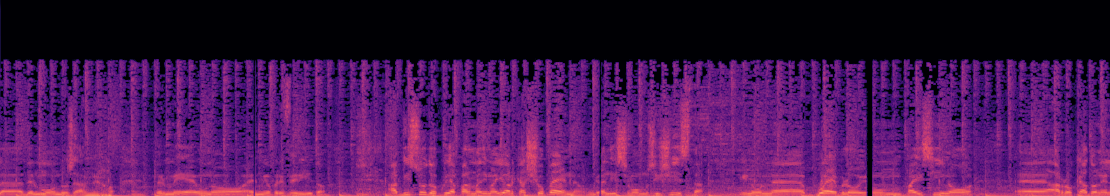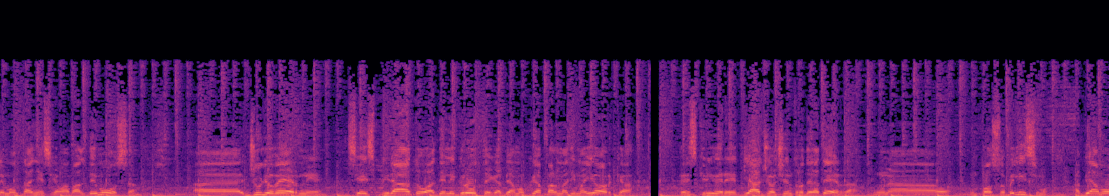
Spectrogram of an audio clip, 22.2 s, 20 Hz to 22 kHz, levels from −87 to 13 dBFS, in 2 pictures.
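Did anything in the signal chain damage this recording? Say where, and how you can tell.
Yes. The driver or buffer stage dropped blocks of digital silence, four times: 2.53 to 2.55 s, 5.99 to 6.01 s, 8.66 to 8.73 s and 17.60 to 17.69 s. The first two last 23 ms each, which fits a missed 1024-sample buffer. The others run 70 ms and 93 ms, about three and four buffers' worth. The output wasn't refilled in time, so the sound drops straight to silence and back with no fade. All four are long enough to be heard as short holes rather than ticks.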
